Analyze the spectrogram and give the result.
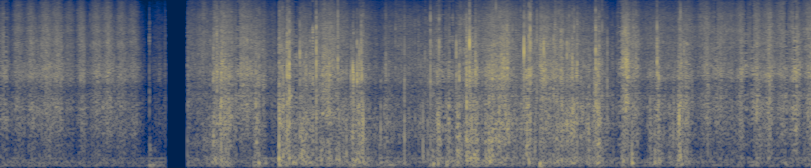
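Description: Fingers squeeze and rub a clear plastic bag full of white granular artificial snow. The snow crunches and the plastic crinkles in a dense, bright, irregular crackle. A brief silent gap comes just before two seconds.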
